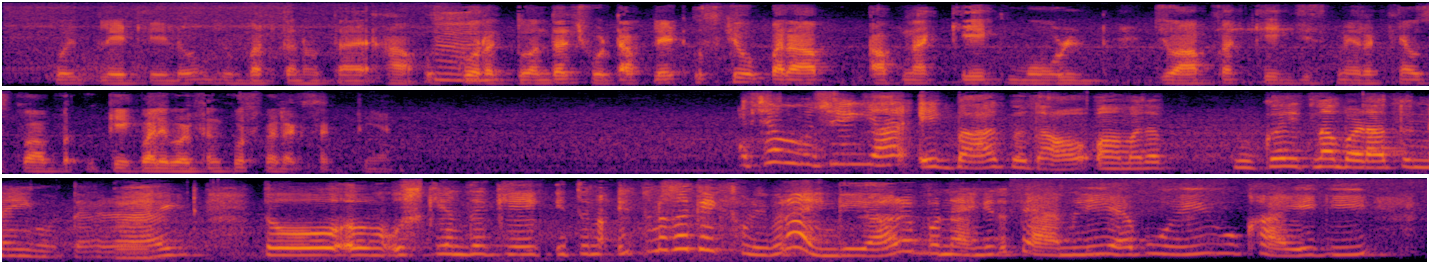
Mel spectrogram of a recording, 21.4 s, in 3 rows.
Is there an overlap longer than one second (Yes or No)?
No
